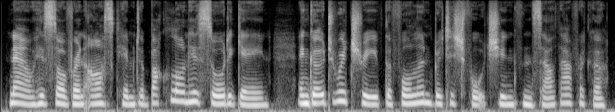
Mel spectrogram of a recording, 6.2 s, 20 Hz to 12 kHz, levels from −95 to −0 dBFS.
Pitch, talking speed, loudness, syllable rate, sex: 200 Hz, 215 wpm, -16 LUFS, 6.2 syllables/s, female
